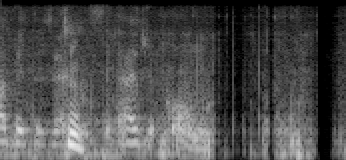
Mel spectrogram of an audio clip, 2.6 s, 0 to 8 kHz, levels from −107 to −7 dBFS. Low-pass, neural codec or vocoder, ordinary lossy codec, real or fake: 7.2 kHz; codec, 16 kHz, 4.8 kbps, FACodec; none; fake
